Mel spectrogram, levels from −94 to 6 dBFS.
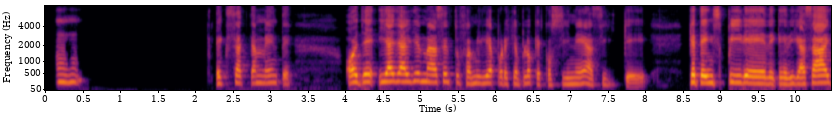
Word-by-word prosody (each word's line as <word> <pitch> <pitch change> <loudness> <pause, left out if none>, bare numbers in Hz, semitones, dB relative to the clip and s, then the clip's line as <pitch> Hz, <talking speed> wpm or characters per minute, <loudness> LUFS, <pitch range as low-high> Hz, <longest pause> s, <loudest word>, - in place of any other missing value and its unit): Ujú. 230 +3 -7 1.8
Exactamente. 200 +1 -6 0.7
Oye, 225 +2 +4
¿y 235 +2 +2
hay 240 +1 +6
alguien 240 +1 +2
más 220 -1 +2
en 235 - -1
tu 215 - -10
familia, 195 +1 -3
por 190 -1 -6
ejemplo, 180 +3 -6
que 165 - -8
cocine 170 +4 -6
así 160 -1 -8
que 405 +1 -8 0.5
que 225 - +8
te 215 -1 +7
inspire, 205 -2 +2
de 180 -1 -3
que 180 -1 -3
digas: 180 +1 0
"Ay 210 +1 +6
205 Hz, 130 wpm, -24 LUFS, 185-220 Hz, 1.8 s, que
